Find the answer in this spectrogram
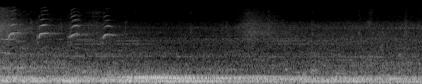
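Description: Electric multiple-unit local train pulling out, a steady rumble of wheels with the hum of its electric motors. A quick run of short, high chirps in the first second.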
